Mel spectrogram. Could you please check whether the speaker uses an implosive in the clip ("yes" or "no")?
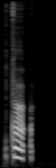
no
